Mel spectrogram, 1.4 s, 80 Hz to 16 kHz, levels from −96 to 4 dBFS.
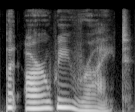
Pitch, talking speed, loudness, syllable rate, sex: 185 Hz, 175 wpm, -15 LUFS, 4.3 syllables/s, female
